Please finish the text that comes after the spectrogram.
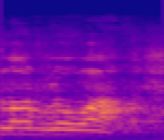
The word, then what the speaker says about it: Langlois: last name for me my name is langlo but in French it's long laa gotcha and Kay's last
